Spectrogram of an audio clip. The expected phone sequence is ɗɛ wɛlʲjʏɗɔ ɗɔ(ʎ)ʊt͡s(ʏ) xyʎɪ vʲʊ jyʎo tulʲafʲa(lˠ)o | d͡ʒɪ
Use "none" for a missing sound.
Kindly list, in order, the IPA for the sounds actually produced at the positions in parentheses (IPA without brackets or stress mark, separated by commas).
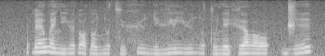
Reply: ʎ, y, lˠ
